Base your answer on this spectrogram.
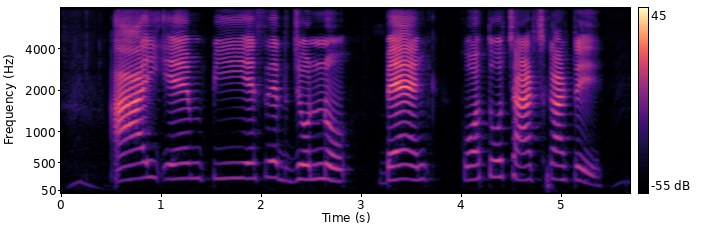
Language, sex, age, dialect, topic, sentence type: Bengali, female, 36-40, Standard Colloquial, banking, question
